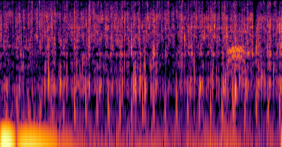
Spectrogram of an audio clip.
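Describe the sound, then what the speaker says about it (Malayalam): Cold water pours into a mixer jar for star fruit juice, a continuous close splashing trickle with a fast bubbling pulse, steady throughout with no voices. "പിന്നെ അതിലേക്ക് നല്ല തണുത്ത വെള്ളം ഒഴിക്കുക."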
